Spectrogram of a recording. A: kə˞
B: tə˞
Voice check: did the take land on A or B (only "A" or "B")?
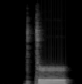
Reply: B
